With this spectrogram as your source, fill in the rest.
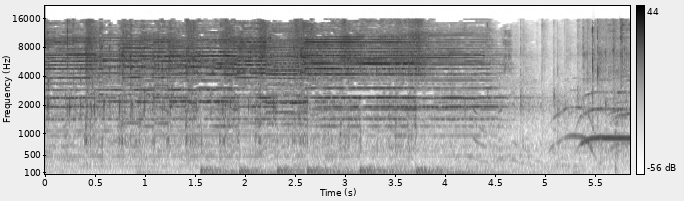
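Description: Bagpipes play a loud, droning tune outdoors.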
